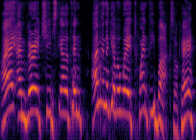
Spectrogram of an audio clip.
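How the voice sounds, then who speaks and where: A man hosting a live comedy web show, brash and bossy, joking and talking over his cohost, his voice getting hoarse. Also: extremely high pitch, lively intonation, normal speed, fairly bright tone. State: losing his voice. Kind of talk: loud comedic live-stream chat.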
